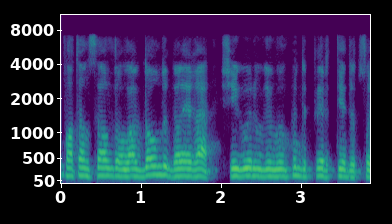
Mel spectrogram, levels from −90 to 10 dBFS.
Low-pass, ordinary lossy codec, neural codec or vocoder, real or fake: 7.2 kHz; none; codec, 16 kHz, 2 kbps, FreqCodec, smaller model; fake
